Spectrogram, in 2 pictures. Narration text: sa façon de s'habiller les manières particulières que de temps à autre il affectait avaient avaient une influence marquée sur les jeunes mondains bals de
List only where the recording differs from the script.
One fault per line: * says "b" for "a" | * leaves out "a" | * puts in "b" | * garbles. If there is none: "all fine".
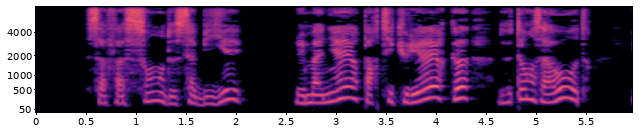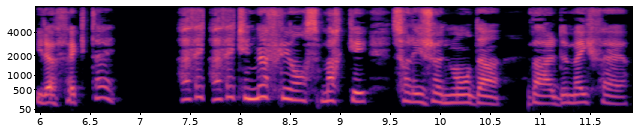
all fine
